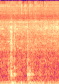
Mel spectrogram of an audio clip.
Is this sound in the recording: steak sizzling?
yes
